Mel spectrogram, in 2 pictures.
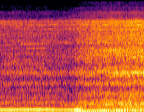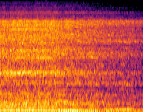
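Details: LPG-fuelled car after the over-rich gas mixture was leaned and the air adjusted: the engine runs on with an even low beat and a steady airy hiss, a smooth, healthy normal idle.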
